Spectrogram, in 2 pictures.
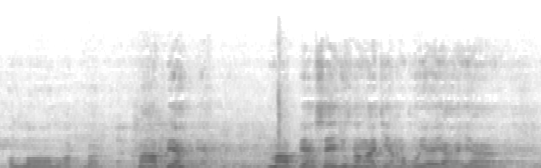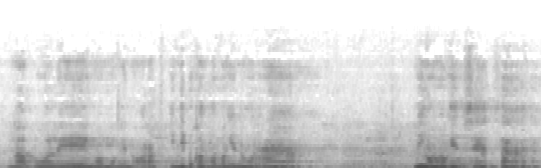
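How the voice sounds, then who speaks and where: Joking through a casual sermon, a man in his forties slips into little quoted voices as he preaches. He has a fairly high pitch with some vocal fry, and the hall adds reverb over a faint background hum.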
